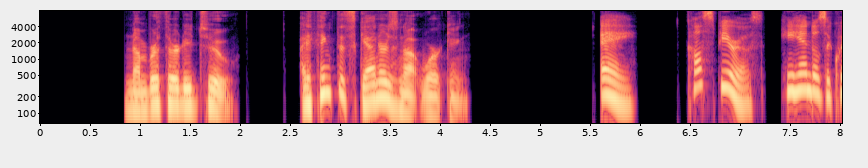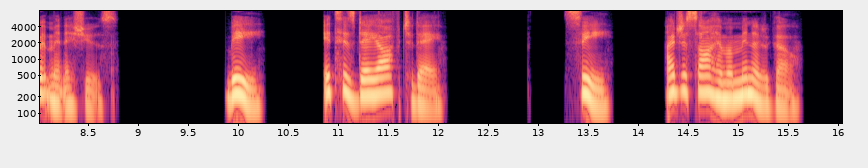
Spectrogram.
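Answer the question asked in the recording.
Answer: A: Call Spiros. He handles equipment issues.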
